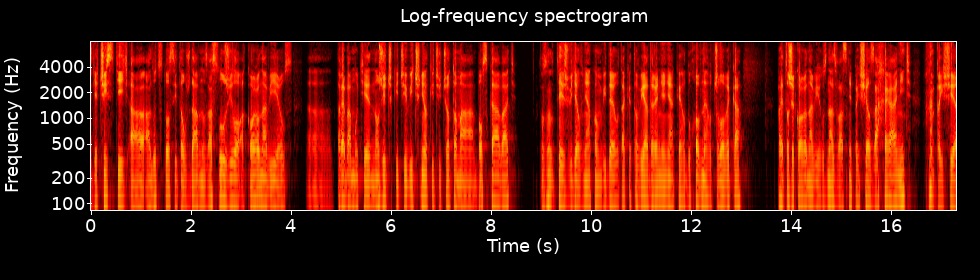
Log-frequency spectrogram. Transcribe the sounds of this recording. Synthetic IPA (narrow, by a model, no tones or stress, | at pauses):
ɟɛt͡ʃiscicaa̰ʎut͡st̪ʋɔsit̪ɔuʒd̪aːʊnɔzasluːʒilɔʔa̰kɔɾɔnaʋiːɾus | t̪ɾɛbamut̪ɪɛnɔʒit͡ʃkit͡ʃiʋit͡ʃɲilkit͡ʃit͡ʃɔt̪ɔmaːbɔskaːʋac | t̪ɔsɔmtɛʒʋiɟɛlvɲɛakɔmʋid̪ɛut̪akɛːt̪ɔʋiad̪ɾɛɲɪɛɲɛakɛɦɔd̪uxɔʊnɛɦɔt͡ʃlɔʋɛka | pɾɛt̪ɔʒɛkɔɾɔnaʋiːɾuznaːzʋlasɲɛpɾiʃɪɛlzaxɾaːɲic | pɾiʃɪɛ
